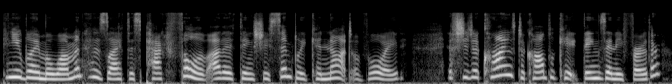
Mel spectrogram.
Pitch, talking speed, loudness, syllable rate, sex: 285 Hz, 225 wpm, -16 LUFS, 6.8 syllables/s, female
